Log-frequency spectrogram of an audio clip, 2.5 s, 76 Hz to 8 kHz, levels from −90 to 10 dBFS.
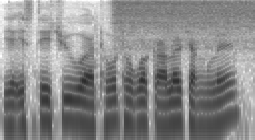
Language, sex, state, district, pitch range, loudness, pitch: Wancho, male, Arunachal Pradesh, Longding, 125-140 Hz, -16 LUFS, 135 Hz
